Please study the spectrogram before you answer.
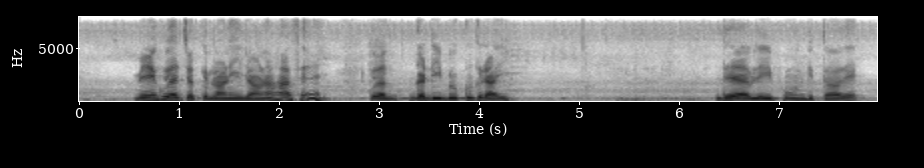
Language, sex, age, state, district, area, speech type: Dogri, female, 60+, Jammu and Kashmir, Udhampur, rural, spontaneous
